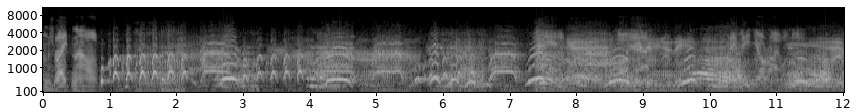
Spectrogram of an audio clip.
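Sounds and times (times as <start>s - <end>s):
cartoon animal voices chattering: 0.0s - 12.0s.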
